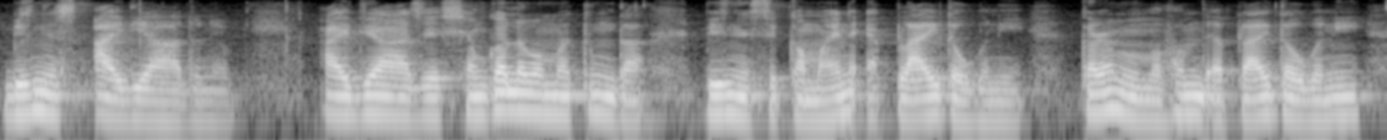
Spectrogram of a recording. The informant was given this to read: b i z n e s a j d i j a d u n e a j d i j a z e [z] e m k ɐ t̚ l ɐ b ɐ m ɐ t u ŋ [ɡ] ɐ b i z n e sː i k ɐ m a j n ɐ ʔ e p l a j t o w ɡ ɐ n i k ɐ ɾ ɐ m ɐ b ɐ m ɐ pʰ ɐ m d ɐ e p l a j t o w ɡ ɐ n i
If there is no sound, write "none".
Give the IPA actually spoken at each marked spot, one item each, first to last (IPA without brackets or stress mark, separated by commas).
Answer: s, d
